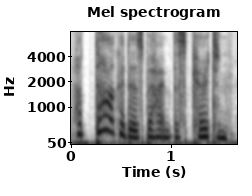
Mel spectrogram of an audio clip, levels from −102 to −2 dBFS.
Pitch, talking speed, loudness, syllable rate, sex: 225 Hz, 255 wpm, -15 LUFS, 5.5 syllables/s, female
